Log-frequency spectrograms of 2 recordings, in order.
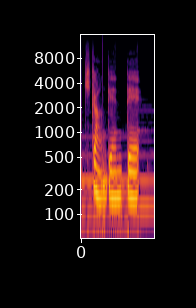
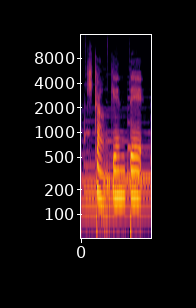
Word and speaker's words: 期間限定: 汉字呢写作期间限定，发音呢是期間限定、期間限定、期間限定ですね。在这里呢，它的意思就是特定在某一段时间内才发售的一些商品了。期間限定ですね。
